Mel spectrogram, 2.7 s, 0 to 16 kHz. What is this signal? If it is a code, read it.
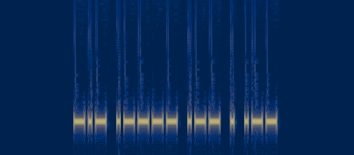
Morse code, heard as a keyed tone, about 46 wpm, 700 Hz. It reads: K1WEW
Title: USA Call Signs - 5 Characters - 6x Character Spacing - 45wpm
